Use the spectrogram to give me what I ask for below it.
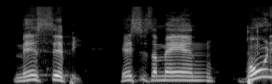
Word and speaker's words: Mississippi: on super talk Mississippi notice that is two syllables Dave it's not Mississippi it's Mississippi this is a man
